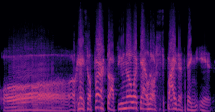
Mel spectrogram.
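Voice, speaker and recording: A man's voice: mid-range voice, animated, moderate pace, vocal fry, sharp tone, low-quality recording. A man running a tabletop game in a casual, jokey way, with some swearing. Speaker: game master.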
